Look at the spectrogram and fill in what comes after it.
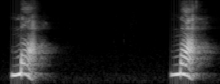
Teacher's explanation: So like ma, ma. And come to the fourth tone. It's very harsh down sound. Finish up really quick.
